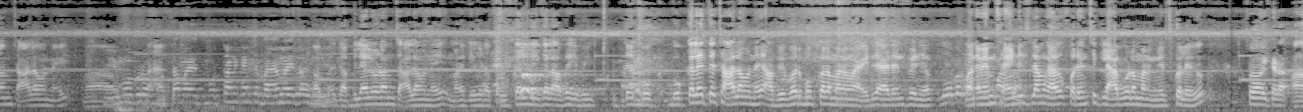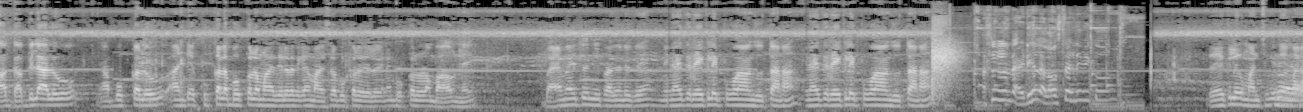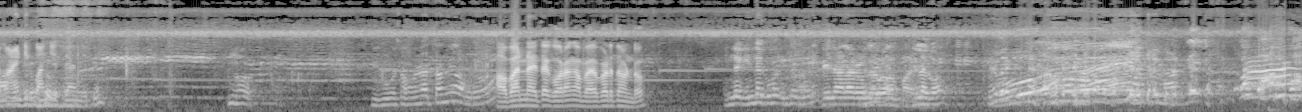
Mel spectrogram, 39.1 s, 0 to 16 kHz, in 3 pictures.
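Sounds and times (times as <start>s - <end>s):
crickets chirring: 0.0s - 39.0s
young men calling: 0.0s - 39.0s.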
